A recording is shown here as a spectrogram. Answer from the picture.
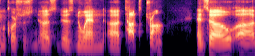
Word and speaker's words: Nguyen: new year the patriot now you can also call him nuen that's how technically how you pronounce his nun the patriot um and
